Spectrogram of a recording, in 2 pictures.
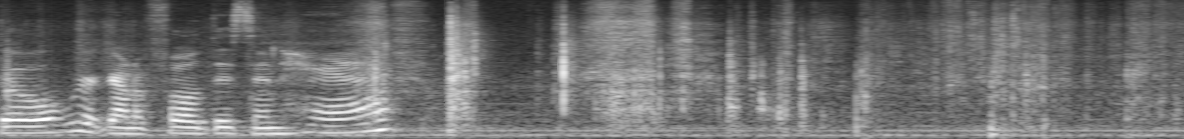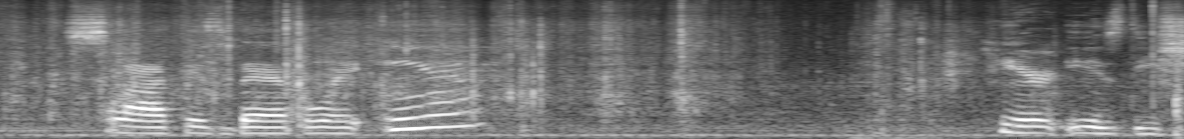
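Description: Paper rustles and crinkles in handling.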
